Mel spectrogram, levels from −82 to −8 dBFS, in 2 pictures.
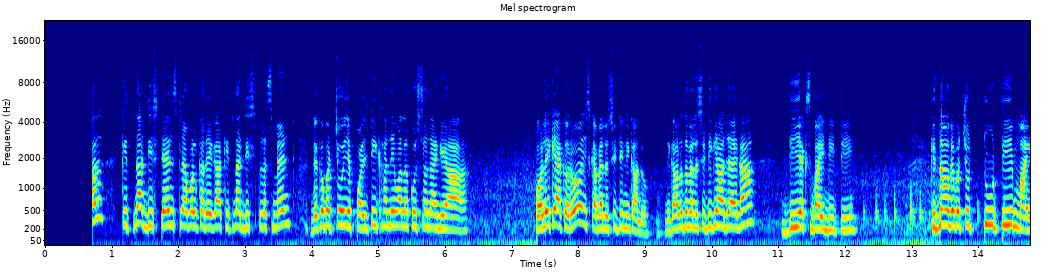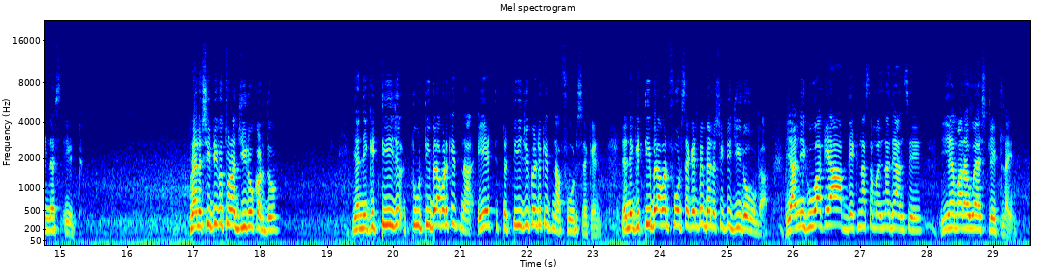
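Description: From 0 to 0.71 s there is digital silence, then sound begins abruptly mid-event: a cut-off start, where capture began late, unlike a fade-in's gradual rise.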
